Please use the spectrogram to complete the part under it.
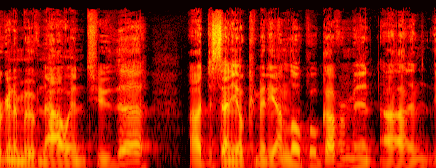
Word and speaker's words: decennial: And I am going to turn it over to the township supervisor on the decennial, is that how you say it? – I looked it up and that is how you say it, yes.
